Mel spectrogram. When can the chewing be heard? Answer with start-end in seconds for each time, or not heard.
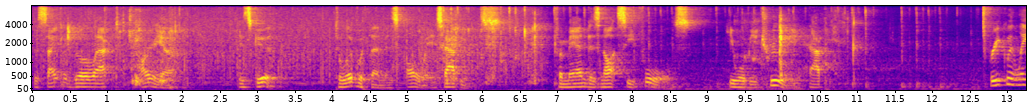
0.3-2.0, 5.3-6.8, 9.3-11.0.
